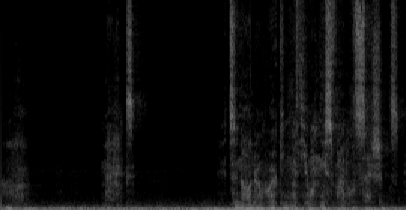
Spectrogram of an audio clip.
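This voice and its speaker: An actor playing a menacing, soft-spoken photography teacher, a condescending villain in a video game, often half-whispering. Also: male voice, fairly low pitch, steady tone, unhurried, vocal fry, in a large hall, noisy background. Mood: gloating, soft. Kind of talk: dramatic video game acting.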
